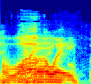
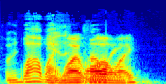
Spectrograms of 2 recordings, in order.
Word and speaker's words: Huawei: Huawei. – Huawei.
